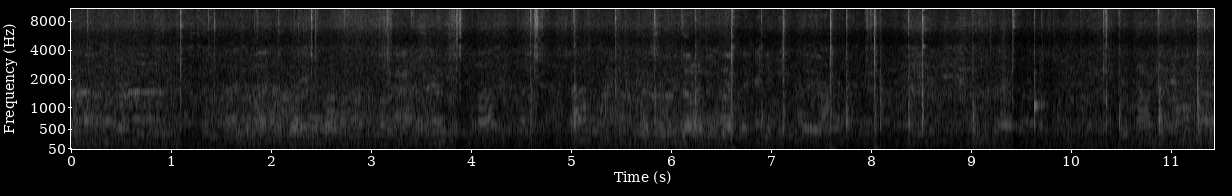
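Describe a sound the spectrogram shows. A fish is scraped and chopped against a blade with repeated sharp knocks.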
